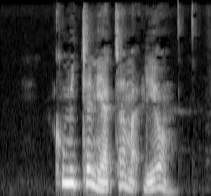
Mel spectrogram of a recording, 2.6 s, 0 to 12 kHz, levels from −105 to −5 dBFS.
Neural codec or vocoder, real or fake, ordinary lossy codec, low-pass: none; real; AAC, 32 kbps; 10.8 kHz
